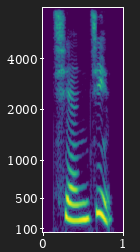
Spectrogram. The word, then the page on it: 前进: qián jìn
